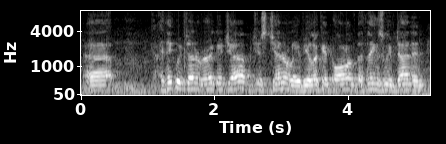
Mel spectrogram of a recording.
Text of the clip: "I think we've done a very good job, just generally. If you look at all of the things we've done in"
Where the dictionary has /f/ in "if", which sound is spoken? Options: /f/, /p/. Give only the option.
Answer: /f/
